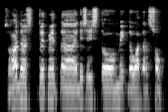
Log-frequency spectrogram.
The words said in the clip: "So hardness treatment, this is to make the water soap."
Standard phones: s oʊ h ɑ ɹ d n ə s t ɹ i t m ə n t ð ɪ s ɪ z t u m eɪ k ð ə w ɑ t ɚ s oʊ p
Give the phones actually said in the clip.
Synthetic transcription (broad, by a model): s oʊ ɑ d ə s t ɹ i t m ə n t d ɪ s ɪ s t u m eɪ k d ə w ɑ t ɚ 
